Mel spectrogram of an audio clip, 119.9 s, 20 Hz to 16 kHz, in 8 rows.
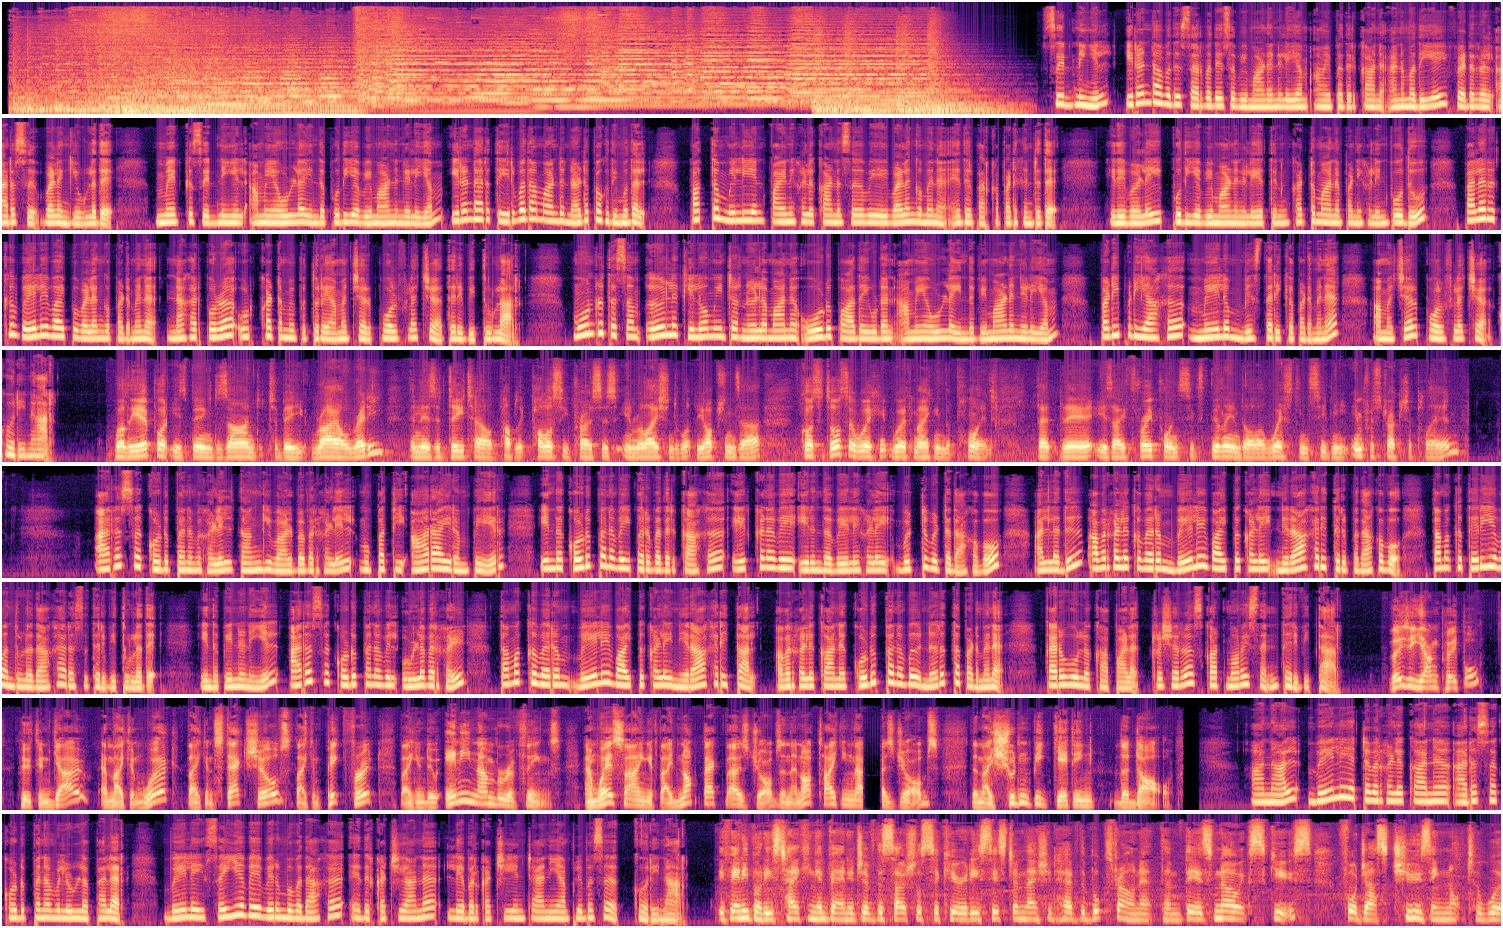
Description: The news bulletin aired on 12 Dec 2016 at 8pm.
